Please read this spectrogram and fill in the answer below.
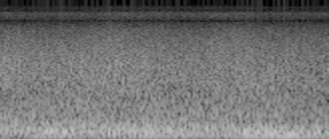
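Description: Steady wind and sea noise aboard a sailing catamaran under way, with wind buffeting the microphone and a steady low hum underneath.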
